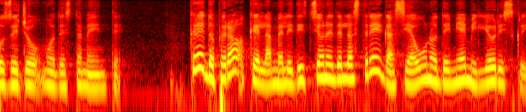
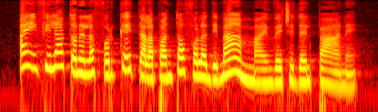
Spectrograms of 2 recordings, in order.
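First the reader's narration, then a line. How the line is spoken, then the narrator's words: Shouted. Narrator (Italian): gridò Meg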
